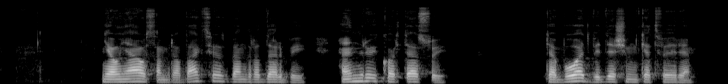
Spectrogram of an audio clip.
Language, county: Lithuanian, Kaunas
